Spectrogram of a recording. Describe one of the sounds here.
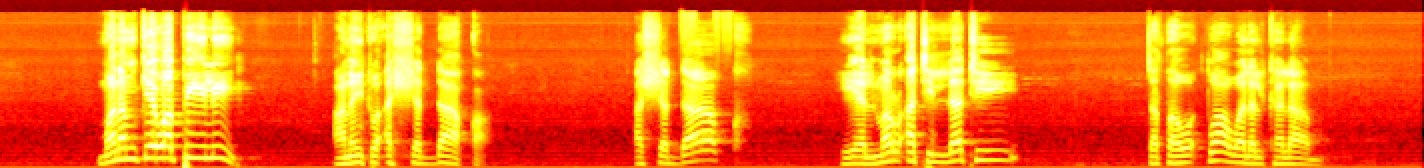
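A man speaks calmly into a microphone, in short phrases with pauses.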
